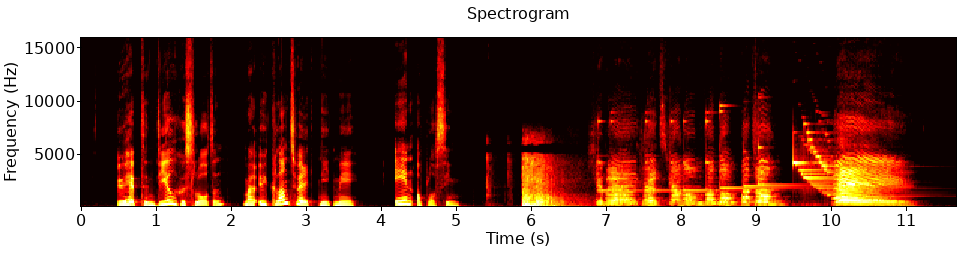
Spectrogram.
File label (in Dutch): Reklamespotje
